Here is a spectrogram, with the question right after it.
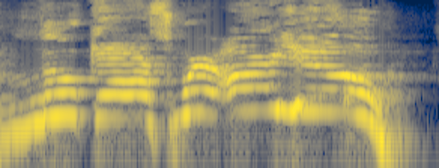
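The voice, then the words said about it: Yelling. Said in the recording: “I'm yelling”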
